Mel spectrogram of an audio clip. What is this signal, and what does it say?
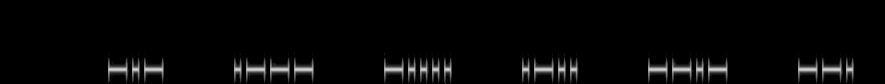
Morse code, heard as a keyed tone, about 21 wpm, spaced as for 9 wpm, 700 Hz. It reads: KJ6LQG
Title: USA Call Signs - 6 Characters - 4x Character Spacing - 20wpm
